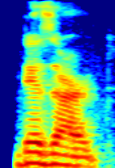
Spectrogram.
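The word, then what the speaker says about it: desert: তদ্রুপ আরেকটি উদাহরণ হচ্ছে ডেজার্ট আমরা জানি যে মরুভূমি অর্থে আমরা ব্যবহার করি ডেজার্ট এরই পাশাপাশি আরেকটি উদাহরণ হচ্ছে ডিজার্ট তাহলে একটা হচ্ছে ডেজার্ট আরেকটা হচ্ছে ডিজার্ট তাহলে উচ্চারণ different ডেজার্ট ডিজার্ট spelling different এবং মিনিংও ডিফারেন্ট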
